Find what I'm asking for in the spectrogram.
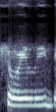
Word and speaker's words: Shoille: My name is Shoily Banerjee.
